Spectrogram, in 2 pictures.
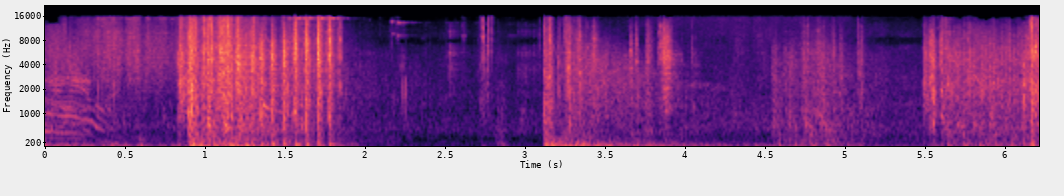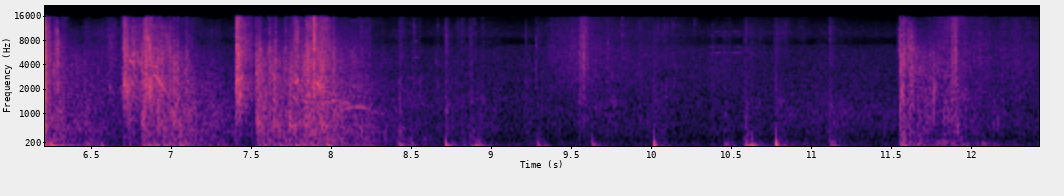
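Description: Gunfire crackles in a Call of Duty firefight, long bursts of rapid automatic shots alternating with single loud cracks, close and intense, then thinning into scattered shots toward the end.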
